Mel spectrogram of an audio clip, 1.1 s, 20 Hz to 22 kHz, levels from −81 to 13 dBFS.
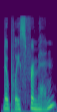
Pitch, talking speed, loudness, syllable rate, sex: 180 Hz, 210 wpm, -19 LUFS, 4.8 syllables/s, female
